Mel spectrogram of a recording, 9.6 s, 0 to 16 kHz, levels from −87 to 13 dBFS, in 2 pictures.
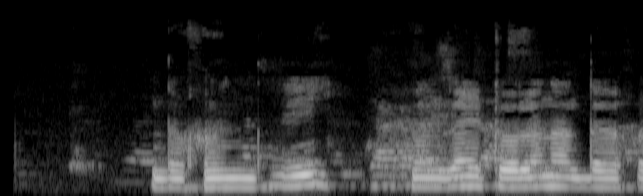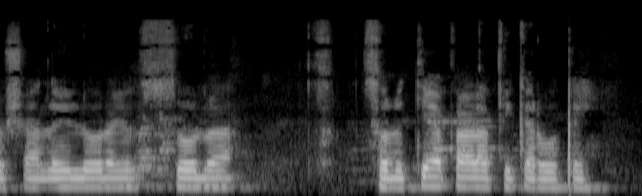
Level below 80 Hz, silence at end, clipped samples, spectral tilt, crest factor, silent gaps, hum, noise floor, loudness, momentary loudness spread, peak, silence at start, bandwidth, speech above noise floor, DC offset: -66 dBFS; 0.25 s; under 0.1%; -7.5 dB/octave; 18 dB; none; none; -55 dBFS; -22 LUFS; 10 LU; -4 dBFS; 0.55 s; 11 kHz; 34 dB; under 0.1%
